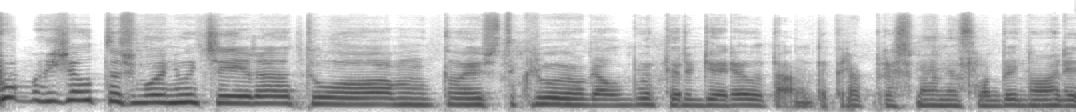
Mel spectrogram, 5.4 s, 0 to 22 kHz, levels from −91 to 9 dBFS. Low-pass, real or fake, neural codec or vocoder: 14.4 kHz; fake; codec, 44.1 kHz, 2.6 kbps, SNAC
